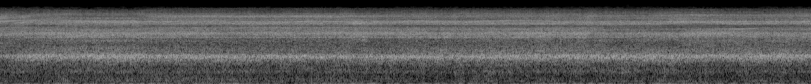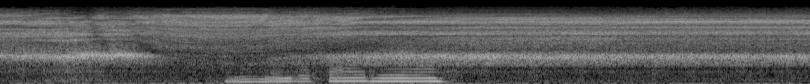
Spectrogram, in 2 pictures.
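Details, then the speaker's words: Continuous high-pitched whine with hissing water spray of a high-speed dental handpiece finalising occlusal reduction and margin of an upper right molar (tooth #3) crown preparation; pitch dips under load, then background music. "Already got a depth cut on the accusal. We're going to finalize that. Bring our margin around. Bring it within half a millimeter."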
